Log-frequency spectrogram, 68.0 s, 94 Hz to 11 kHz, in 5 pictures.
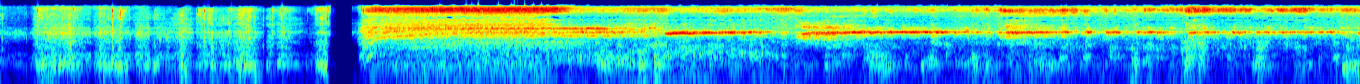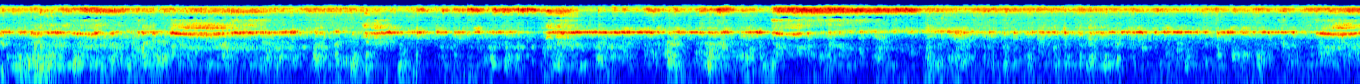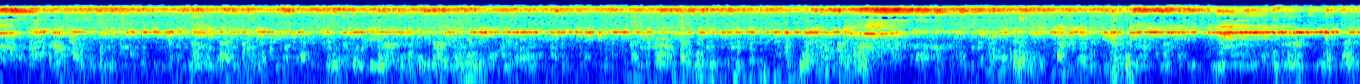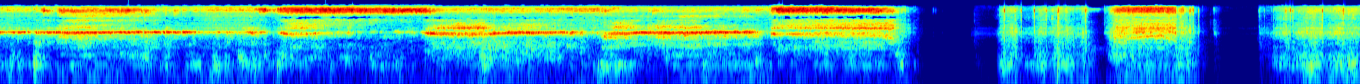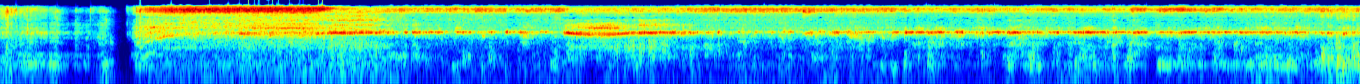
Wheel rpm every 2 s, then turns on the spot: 20, 40, 190, 220, 230, 230, 230, 230, 230, 230, 230, 230, 230, 230, 230, 230, 240, 230, 230, 230, 230, 230, 220, 220, 170, 40, 40, 30, 200, 230, 230, 230, 230, 230.
0-2 52-54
